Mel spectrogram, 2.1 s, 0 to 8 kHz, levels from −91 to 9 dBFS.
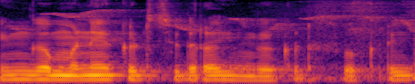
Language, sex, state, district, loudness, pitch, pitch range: Kannada, male, Karnataka, Belgaum, -17 LUFS, 110 Hz, 105-115 Hz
